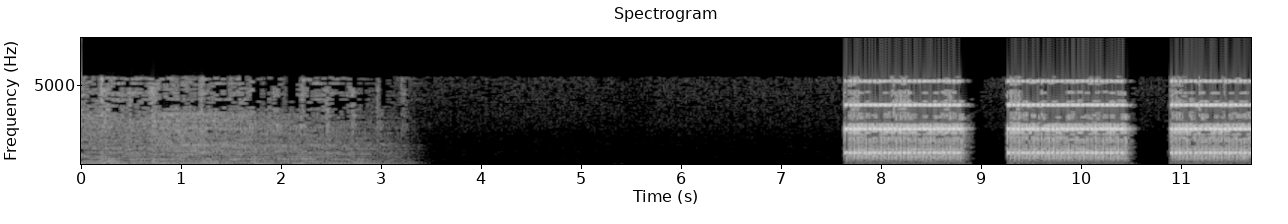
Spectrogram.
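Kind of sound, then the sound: household object, telephone ringing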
